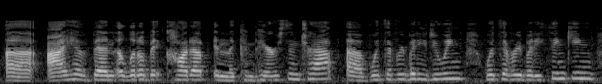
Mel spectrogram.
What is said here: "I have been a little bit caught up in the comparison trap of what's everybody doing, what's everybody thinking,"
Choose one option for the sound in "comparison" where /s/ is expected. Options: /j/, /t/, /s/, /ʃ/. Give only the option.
/s/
